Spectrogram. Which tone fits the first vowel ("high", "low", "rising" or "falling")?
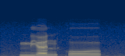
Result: falling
